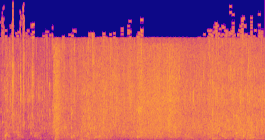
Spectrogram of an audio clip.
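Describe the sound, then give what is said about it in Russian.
Steady sloshing and splashing of water as people wade through shallow water with weak surf, with a broad rushing wash and a few sharper splashes. No voices. “Пошли. Тут не глубоко, прибой не сильный.”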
